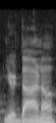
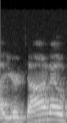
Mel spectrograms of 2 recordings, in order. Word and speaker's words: Yordano: now how do you say his first name Yordano your Dino hello you're Donna uh Yordano Ventura is uh he's one of those guys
